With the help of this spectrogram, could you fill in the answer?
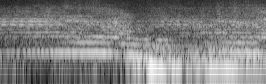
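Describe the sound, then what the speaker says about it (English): Race car engines fire up in the pit lane during a Toyota Racing Series qualifying session at Taupo, a sustained droning roar with shifting tonal pitches as engines idle and rev, steady and fairly loud. "Some more engines firing up."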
